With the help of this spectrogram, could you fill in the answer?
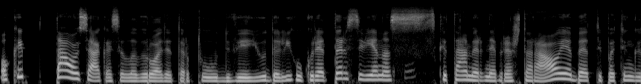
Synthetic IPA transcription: oːkɐɪp | t̪ɐʊsʲæːkɐsʲɪlˠɐʋʲɪɾuɔt̪ʲɪt̪ɐrp̚t̪uːd̪ʲʋʲiɛjuːd̪ɐlʲiːkuːkʊɾʲiɛt̪ɐɾʲsʲɪʋʲiɛnɐskʲɪt̪ɐmɪɾnʲɛpʲɾʲiɛʃt̪ɐɾɐʊjɛbʲɛt̪iːpɐt̪ʲɪŋɡʊɪ

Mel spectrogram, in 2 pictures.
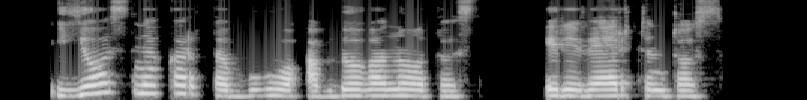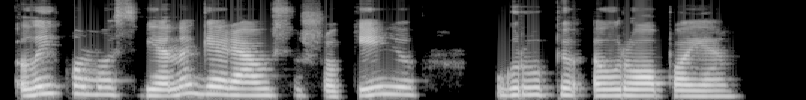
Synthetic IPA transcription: joːsnʲɛkɐɾt̪ɐbʊʋoːʔɐbd̪oːʋɐnoːt̪oːs | ɪɾiʋʲæˑɾʲt̪ʲɪnt̪oːs | lˠɐɪkoːmoːsʋʲiɛnɐɡʲɛɾʲæˑʊsʲuʃoːkʲeːju | ɡɾʊpʲuʔɛʊɾɔːpoːjɛ

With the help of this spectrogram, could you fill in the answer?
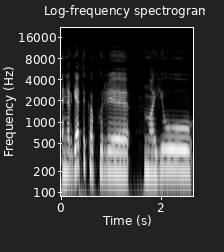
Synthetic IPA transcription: ɛnʲɛɾʲɡʲæːt̪ʲɪkɐkʊɾʲɪ | nuɔjuː

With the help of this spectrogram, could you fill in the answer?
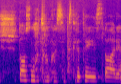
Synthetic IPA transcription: ɪʃʲɪ̥t̪oːsnuɔt̪ɾɐʊkoːsɐpskɾʲɪt̪ɐɪɪst̪oːɾʲɪjɛ

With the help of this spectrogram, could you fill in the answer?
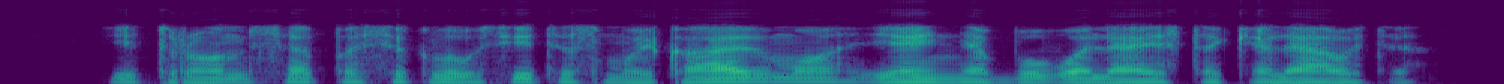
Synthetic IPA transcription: iːt̪ɾɔmʲsʲɛpɐsʲɪklˠɐʊsʲiːt̪ʲɪsmʊɪkɑːʋʲɪmoːjɛɪnʲɛbʊʋoːlʲæɪst̪ɐkʲɛlʲæˑʊt̪ʲɪ

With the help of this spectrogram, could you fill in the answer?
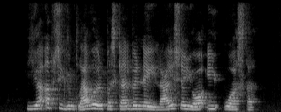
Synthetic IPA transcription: jiɛʔɐpʲsʲɪɡʲɪŋklˠɑːʋoːɪɾpɐsʲkʲælʲbʲenʲɛɪlʲɑɪsʲɛjoːʔiːuɔst̪ɑː

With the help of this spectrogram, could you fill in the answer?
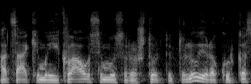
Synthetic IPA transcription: ɐt̪sɑːkʲiːmɐiːklˠɐʊsʲɪmʊsɾɐʃt̪ʊɪɾt̪ɐɪp̚t̪olʲɛʊiːɾɐkʊrkɐs

